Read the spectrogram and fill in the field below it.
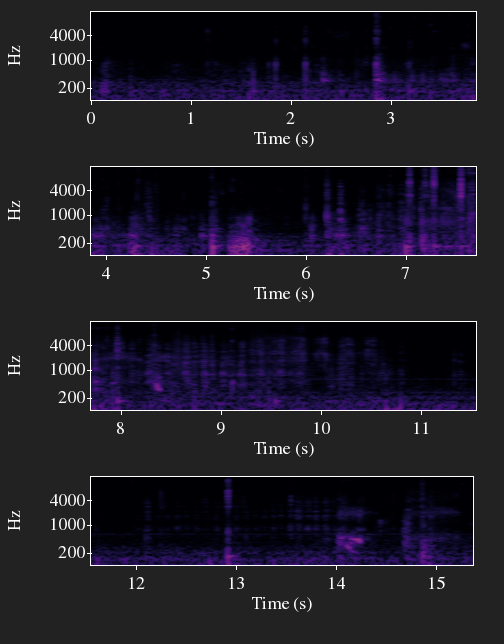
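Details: A puppy pants rapidly while playing, a continuous quick huffing rhythm broken by sharp clicks and scuffles. Faint rustling and handling noises run through the whole stretch.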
